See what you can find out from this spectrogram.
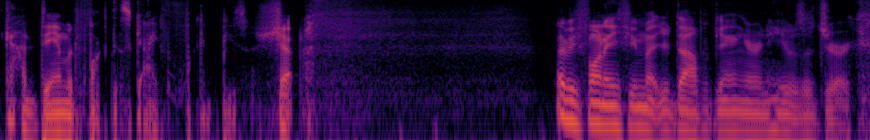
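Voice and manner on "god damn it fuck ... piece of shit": hushed, whispered mock resentment; cursing under breath. Bummed-out doppelganger cursing the lookalike under his breath. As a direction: mutter curses, fading into a whisper.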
